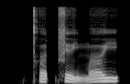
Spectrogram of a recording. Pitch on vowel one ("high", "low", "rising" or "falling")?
rising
